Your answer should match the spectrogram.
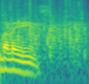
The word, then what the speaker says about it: Belize: - Cheese and Belize? - It's the only one that rhymes with cheese, isn't it? Is that right? It is. Cheese and Belize.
